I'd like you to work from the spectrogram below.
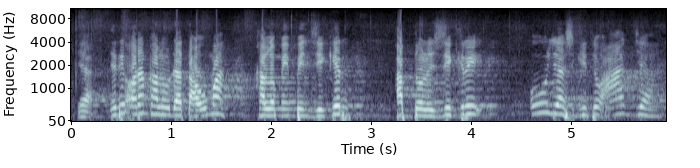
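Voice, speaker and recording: A male Indonesian preacher teaching prayer recitation, drilling words slowly with strong stress on each sound. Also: high-pitched, a bit bright, dull audio. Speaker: Islamic preacher. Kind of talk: religious teaching talk. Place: mosque hall. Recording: long hall reverb.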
